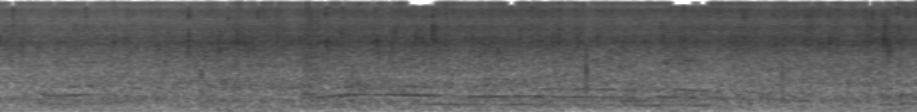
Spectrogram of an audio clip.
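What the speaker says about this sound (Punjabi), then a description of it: "ਮੀਂਹ ਵੀ ਬੜਾ ਤੇਜ਼ ਆਈ ਜਾਂਦਾ ਤੇ ਟੇਢੀ ਬਾਰਿਸ਼" Heavy slanting rain pours down as a loud, continuous, even hiss of drops hitting surfaces nearby, with no pauses throughout.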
